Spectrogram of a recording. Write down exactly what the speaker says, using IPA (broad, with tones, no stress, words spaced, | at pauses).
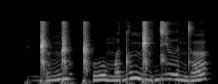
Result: ɡ͡ǁœ˩˧˩ŋ͡ǁṳ˦˨ǁʰuː˩˧˩mə˩˧˩ du˦˥ŋ͡ǁə̤˧˩˧ d͡ʑɨː˦˨ndœ˨˥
